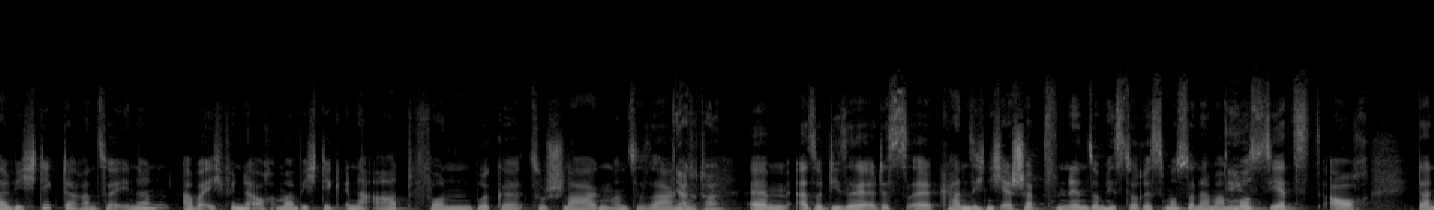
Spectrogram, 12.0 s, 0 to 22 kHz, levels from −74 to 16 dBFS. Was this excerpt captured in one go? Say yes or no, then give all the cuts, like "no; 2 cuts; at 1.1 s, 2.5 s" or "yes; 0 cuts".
yes; 0 cuts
